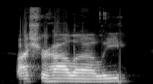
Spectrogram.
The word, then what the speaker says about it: Mahershala Ali: So I'm going to butcher the dude's name, but I think it's Mahershala Ali. – Mahershala Ali.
